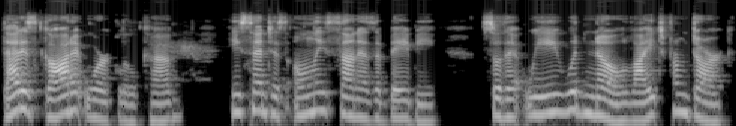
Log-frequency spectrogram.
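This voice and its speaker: A mother bear from a children's storybook , read by a woman, with a low voice. She explains things patiently and tenderly, with devout reassurance. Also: unhurried, fairly bright tone. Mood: tender, reassuring.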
